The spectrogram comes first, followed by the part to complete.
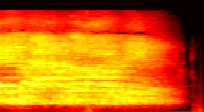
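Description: A class of young children singing together in unison. Their voices fade out shortly before the end.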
